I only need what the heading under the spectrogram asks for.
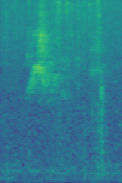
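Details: Pet Solomon Islands cockatoo indoors, playing with a tent; a single short harsh smeared call of about a quarter second rises out of quiet background hiss, followed by a faint brief chirp-like note.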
